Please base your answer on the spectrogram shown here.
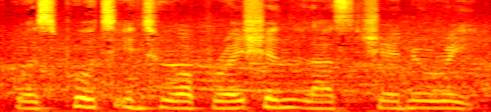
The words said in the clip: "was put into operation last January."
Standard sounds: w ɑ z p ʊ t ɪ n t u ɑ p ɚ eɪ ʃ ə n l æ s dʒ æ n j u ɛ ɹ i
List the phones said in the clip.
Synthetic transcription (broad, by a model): w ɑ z p ʊ t ɪ n t u ɑ p ɚ eɪ ʃ ə n l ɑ s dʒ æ n j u ɹ i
